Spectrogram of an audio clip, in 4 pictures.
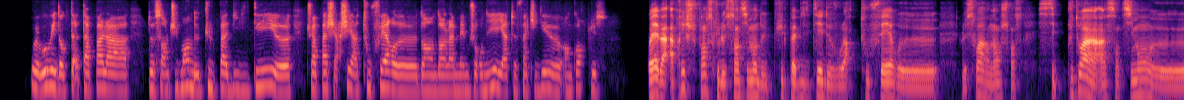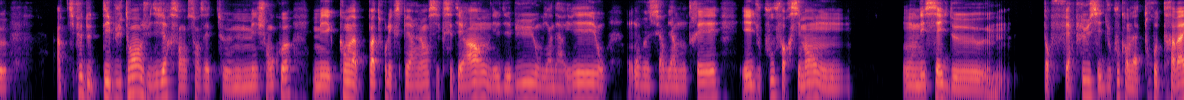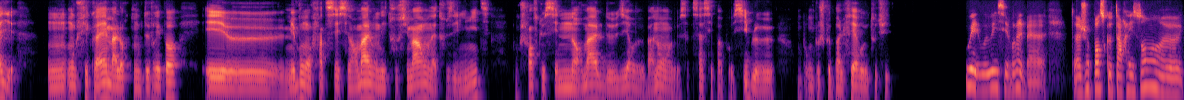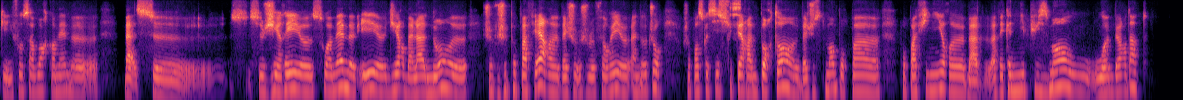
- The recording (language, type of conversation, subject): French, podcast, Comment gères-tu ton équilibre entre vie professionnelle et vie personnelle au quotidien ?
- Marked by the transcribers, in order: drawn out: "heu"; stressed: "normal"; background speech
